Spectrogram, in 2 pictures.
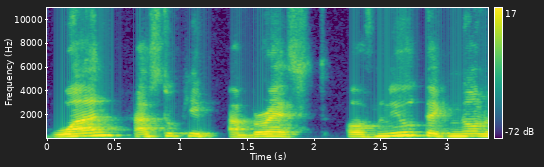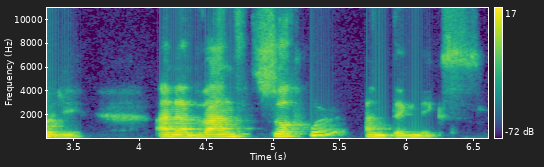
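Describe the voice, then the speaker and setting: A woman's voice: fairly low pitch, measured pace, a little mellow. A woman in her fifties from Venezuela, a native Spanish speaker, answering interview questions in a podcast in an earnest, slightly formal way. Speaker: guest.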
